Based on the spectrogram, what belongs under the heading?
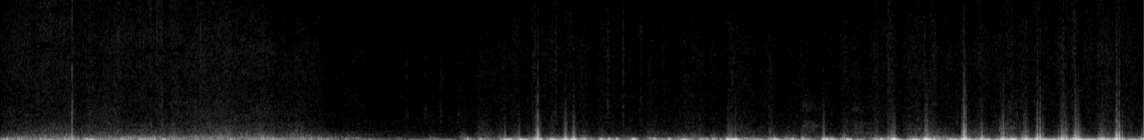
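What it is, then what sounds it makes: Faux fur microphone windscreen being rubbed. A small, hollow grey-and-white faux fur windscreen fitted over a black microphone is rubbed and squeezed with the fingertips and palms of both hands. A steady, muffled low rumble of rubbing fades to near silence around two seconds. Then irregular, louder deep handling thumps and scratchy pulses follow until the end.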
